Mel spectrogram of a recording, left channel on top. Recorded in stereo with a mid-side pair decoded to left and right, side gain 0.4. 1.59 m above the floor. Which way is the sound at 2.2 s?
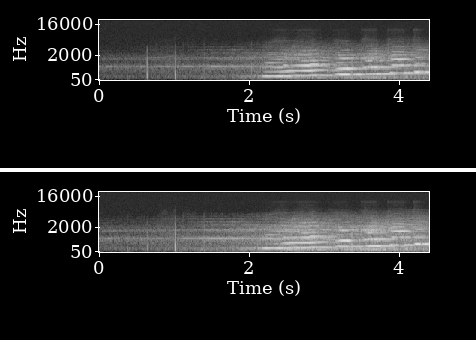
Straight ahead.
